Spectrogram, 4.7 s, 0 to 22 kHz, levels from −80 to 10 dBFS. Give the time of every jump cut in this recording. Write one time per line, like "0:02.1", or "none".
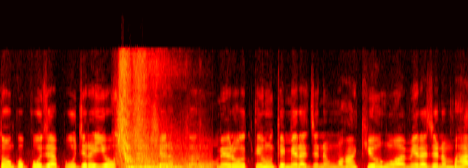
0:01.7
